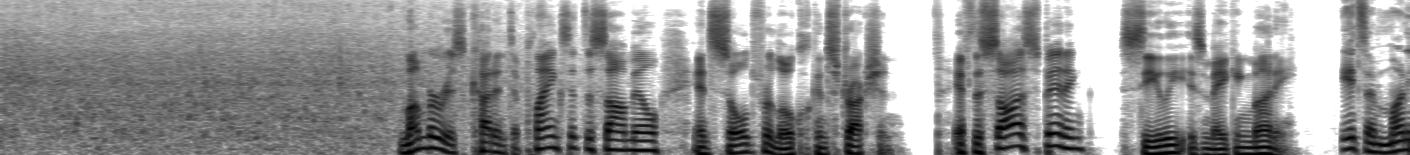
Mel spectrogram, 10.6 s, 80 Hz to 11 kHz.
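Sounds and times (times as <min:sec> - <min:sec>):
flowing stream water: 0:00.0 - 0:04.8
speech: 0:03.0 - 0:10.5.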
